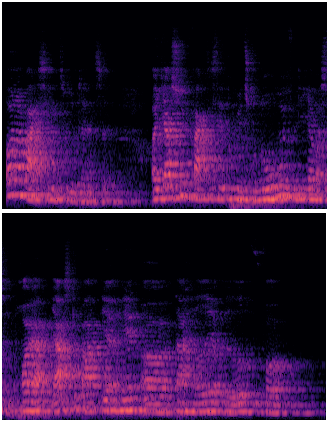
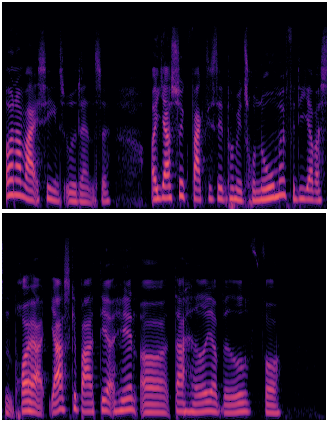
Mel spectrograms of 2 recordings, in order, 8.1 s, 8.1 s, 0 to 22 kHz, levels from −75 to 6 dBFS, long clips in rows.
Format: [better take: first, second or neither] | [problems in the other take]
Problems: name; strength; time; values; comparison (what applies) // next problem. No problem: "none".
second | off-mic speech; far // room echo; noticeable; dies away in 1.2 s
